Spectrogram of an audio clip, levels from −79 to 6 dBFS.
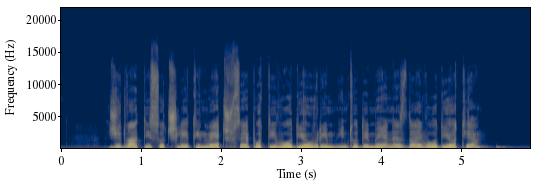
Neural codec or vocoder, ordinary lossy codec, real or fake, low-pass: vocoder, 48 kHz, 128 mel bands, Vocos; none; fake; 19.8 kHz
